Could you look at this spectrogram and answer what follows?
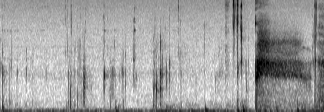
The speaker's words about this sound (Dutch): Ik heb nog even een glas water hier. Ik heb dorst. Ik heb er dorst van gekregen, jongens. Van het geklets. Even een slok water.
